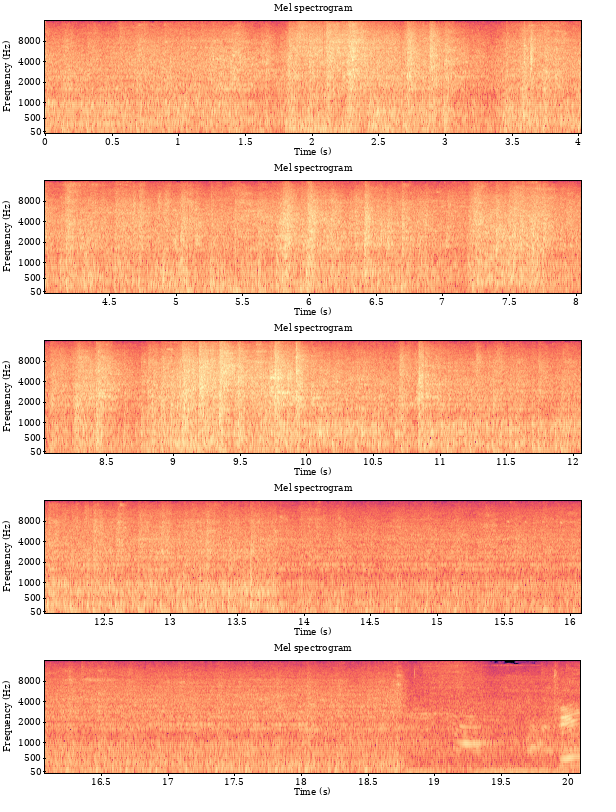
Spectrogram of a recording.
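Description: The Jammu Tawi Express runs at speed, heard from inside a coach as a loud, continuous rumble with rhythmic clickety-clack of wheels over rail joints, lasting throughout and shifting slightly near the end.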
